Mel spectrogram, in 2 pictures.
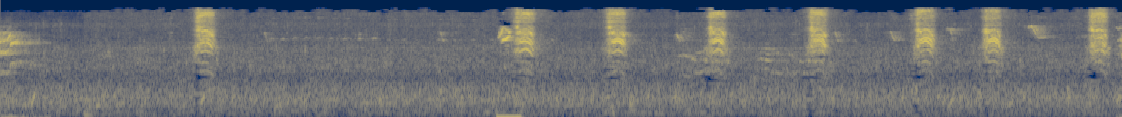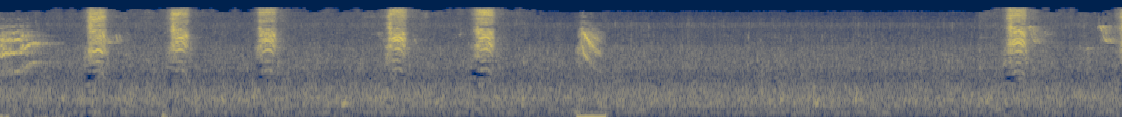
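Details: Calls of a young double-collared seedeater chick, used to stimulate captive birds: a long, fairly rapid series of around twenty short, hissing high bursts, clustered in the middle, with a few quieter buzzy notes among them.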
